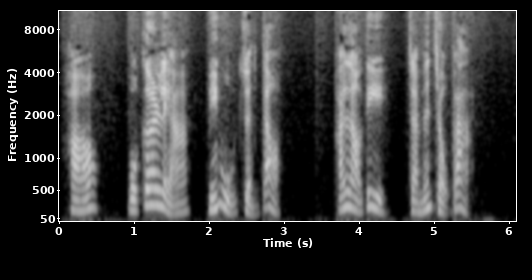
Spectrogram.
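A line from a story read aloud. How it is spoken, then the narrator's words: Old voice. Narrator (Chinese): 另一个声音苍老的人说道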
